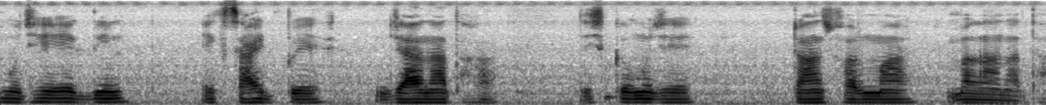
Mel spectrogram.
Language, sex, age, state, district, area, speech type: Hindi, male, 30-45, Uttar Pradesh, Sonbhadra, rural, spontaneous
